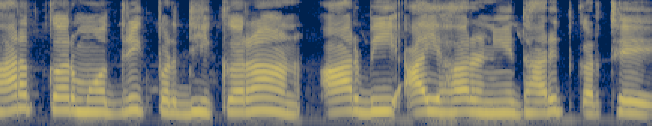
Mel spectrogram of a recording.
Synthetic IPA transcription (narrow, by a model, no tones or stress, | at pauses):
bʱaɾət̪̚kəɾmod̪ɾik̚pɾəd̪ʱikəɾəɳaɾbʱiaːjɦəɾniɾd̪ʱaɾit̪kəɾt̪ʰe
